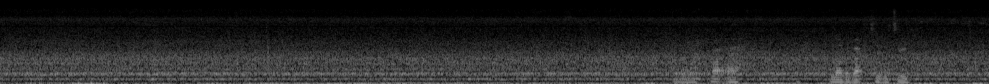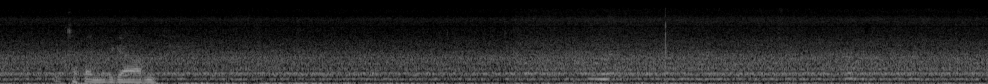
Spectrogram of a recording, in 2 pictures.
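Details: Hive of honey bees during honey harvest, a constant low droning buzz, briefly overlaid near the middle by a few short bursts of human voice and handling clicks.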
